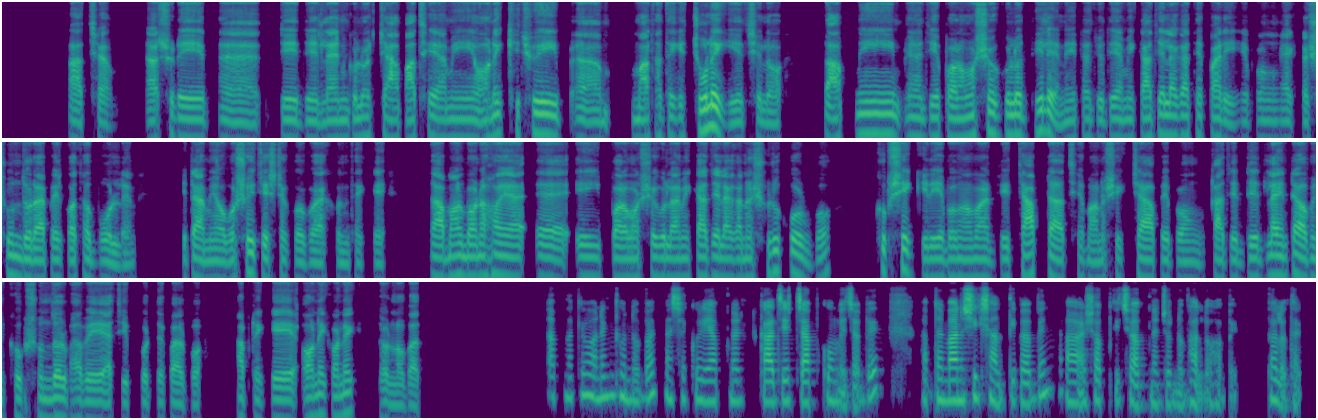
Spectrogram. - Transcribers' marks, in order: in English: "deadline"; in English: "deadline"; in English: "achieve"
- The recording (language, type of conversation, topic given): Bengali, advice, ডেডলাইনের চাপের কারণে আপনার কাজ কি আটকে যায়?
